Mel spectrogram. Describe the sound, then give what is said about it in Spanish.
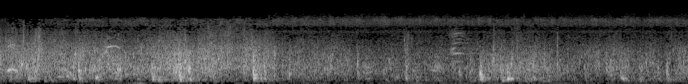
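Canoes carrying Jesuits and a cardinal's luggage glide through water among lush vegetation in the morning, with a steady wash of splashing and paddle strokes, irregular soft slaps rising now and then over a continuous, fairly loud watery hiss. “En otras canoas viajan otros jesuitas y el equipaje del cardenal.”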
